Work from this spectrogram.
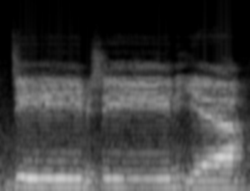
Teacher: জিভার মধ্যখান তার উপর উপর তালুর সঙ্গে লাগাইয়া তিনটা হরফ জিম শিন ইয়া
